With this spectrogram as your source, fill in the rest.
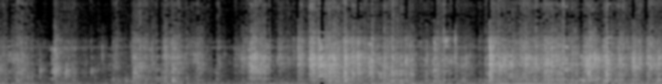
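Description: Wax paper peeled off a freshly baked, still-hot pumpkin roll cake gives a steady crinkling, papery rustle up close, growing louder partway through with a few sharper crackles.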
